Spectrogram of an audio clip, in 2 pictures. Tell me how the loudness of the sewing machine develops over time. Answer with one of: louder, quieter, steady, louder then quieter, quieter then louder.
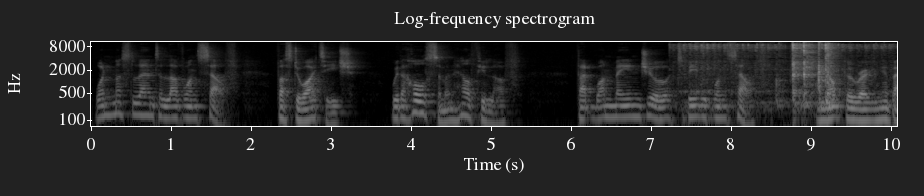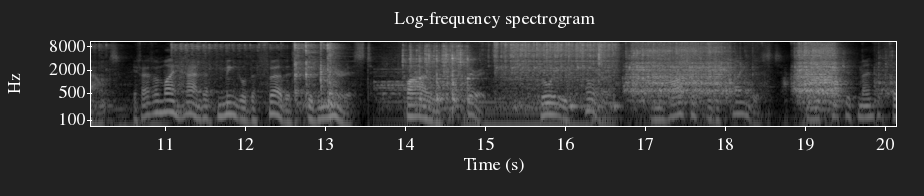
quieter then louder.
